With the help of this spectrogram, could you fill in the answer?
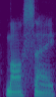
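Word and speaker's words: Marseille: I say mo most Brits say ma and this last bit is say say just like I'm talking to I'm saying something. So say Mar say that's how let's put it into the dictionary actually.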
